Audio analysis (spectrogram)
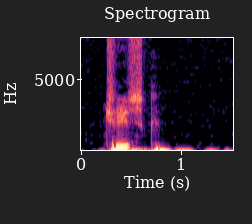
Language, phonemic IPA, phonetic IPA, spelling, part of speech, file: Danish, /tysk/, [ˈtˢysɡ̊], tysk, adjective / noun, Da-tysk.ogg
- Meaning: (adjective) German (relating to the country, people or language of Germany); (noun) German (the language)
